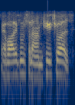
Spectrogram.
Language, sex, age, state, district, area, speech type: Kashmiri, male, 18-30, Jammu and Kashmir, Anantnag, rural, conversation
